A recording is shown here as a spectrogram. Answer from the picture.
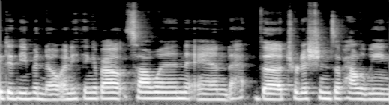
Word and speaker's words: Samhain: My first thought was how it's pronounced Samhain, and it is my apologies. It is a holiday. Well, it's not your fault. They said it wrong.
